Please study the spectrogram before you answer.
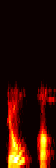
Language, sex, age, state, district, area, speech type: Marathi, female, 60+, Maharashtra, Nashik, urban, conversation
